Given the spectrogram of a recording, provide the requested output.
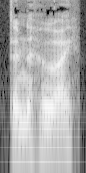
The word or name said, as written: Druim na h-Uaimh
